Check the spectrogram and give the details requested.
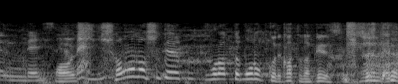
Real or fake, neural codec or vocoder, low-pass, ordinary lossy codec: fake; codec, 16 kHz, 4 kbps, FunCodec, trained on LibriTTS, 50 frames a second; 7.2 kHz; none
